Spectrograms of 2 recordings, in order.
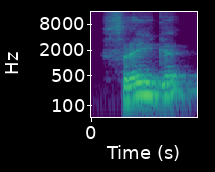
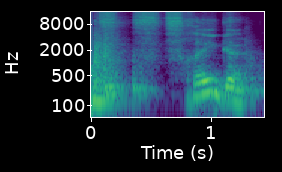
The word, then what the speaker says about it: Frege: But these models were subsumed in one theory by the famous Frege, okay, or Frege, that's the German pronunciation of it.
